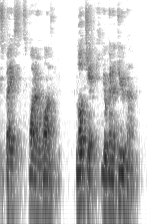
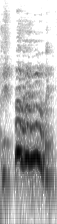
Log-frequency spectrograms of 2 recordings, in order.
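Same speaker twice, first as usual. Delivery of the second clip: high shrieking laugh; 11 dB louder than usual. Real, not acted. Laughs after mock panic.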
